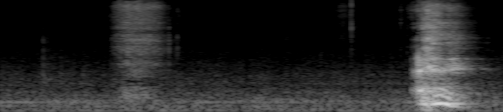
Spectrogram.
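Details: Acted ASMR sick-day sounds: soft breathy intake, pause, then one sharp loud sneeze in a quiet room; imitated sneeze.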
